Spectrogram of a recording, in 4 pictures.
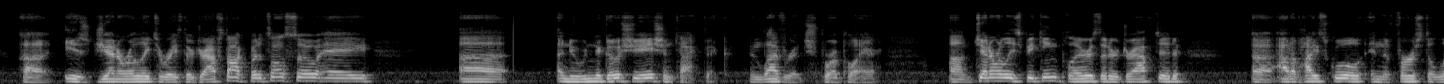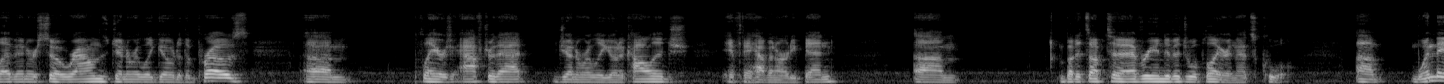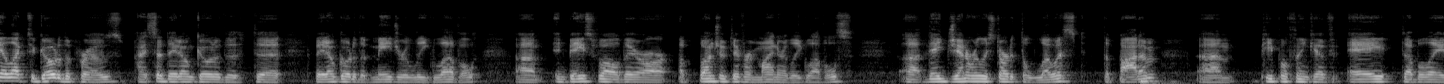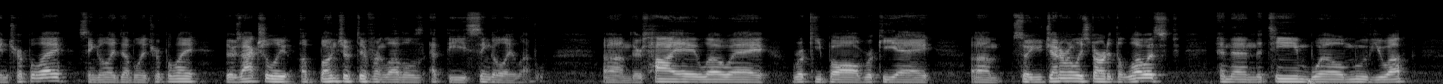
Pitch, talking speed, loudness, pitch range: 120 Hz, 175 wpm, -25 LUFS, 115-135 Hz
